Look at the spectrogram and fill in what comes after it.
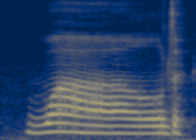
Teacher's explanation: my tongue is flat until I bring it up for the ell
